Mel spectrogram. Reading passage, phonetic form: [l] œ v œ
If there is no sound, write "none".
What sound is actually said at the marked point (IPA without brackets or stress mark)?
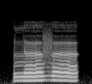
l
